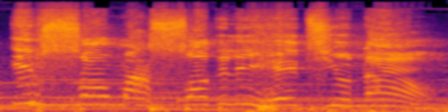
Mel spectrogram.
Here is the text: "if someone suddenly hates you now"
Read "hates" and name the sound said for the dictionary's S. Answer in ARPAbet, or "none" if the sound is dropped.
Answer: none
